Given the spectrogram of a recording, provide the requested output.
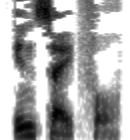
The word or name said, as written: insightful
